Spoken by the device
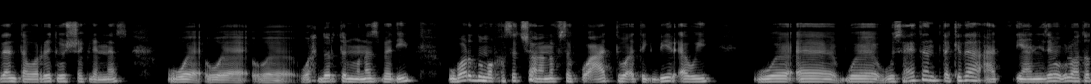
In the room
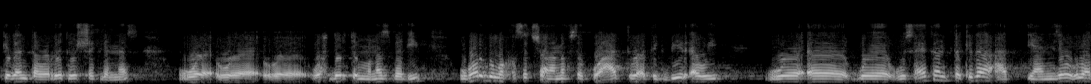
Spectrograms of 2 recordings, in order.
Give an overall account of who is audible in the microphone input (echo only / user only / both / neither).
echo only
